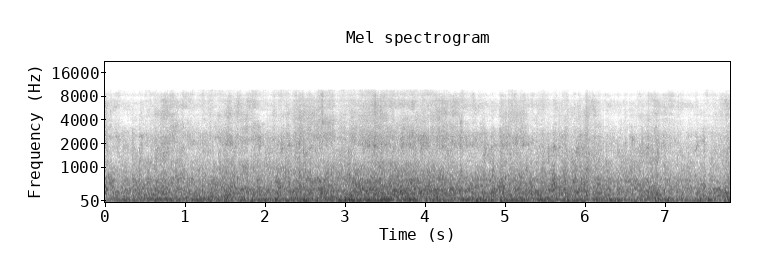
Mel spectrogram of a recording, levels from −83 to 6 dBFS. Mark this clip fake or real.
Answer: fake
